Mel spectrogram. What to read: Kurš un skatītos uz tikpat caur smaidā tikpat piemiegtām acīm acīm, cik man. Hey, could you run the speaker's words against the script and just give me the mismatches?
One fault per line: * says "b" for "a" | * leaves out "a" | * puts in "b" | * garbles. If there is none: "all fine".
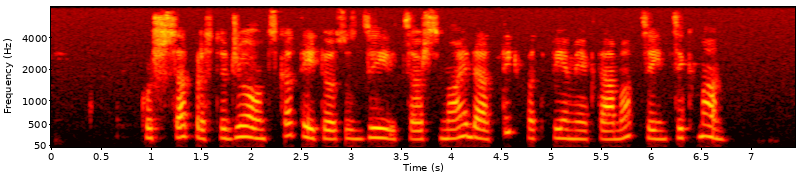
* puts in "saprastu Džo"
* says "dzīvi" for "tikpat"
* leaves out "acīm"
